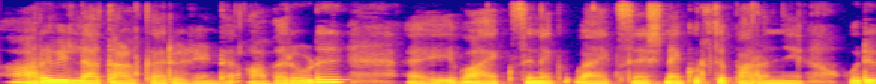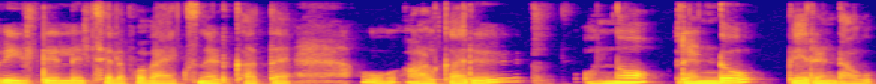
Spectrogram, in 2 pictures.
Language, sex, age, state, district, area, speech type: Malayalam, female, 18-30, Kerala, Wayanad, rural, spontaneous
